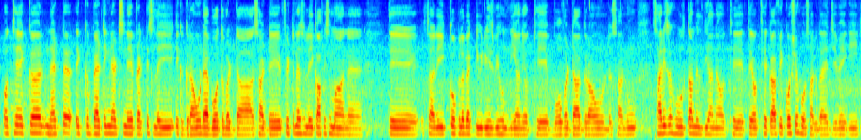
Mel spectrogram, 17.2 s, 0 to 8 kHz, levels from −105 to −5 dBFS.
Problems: none marked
